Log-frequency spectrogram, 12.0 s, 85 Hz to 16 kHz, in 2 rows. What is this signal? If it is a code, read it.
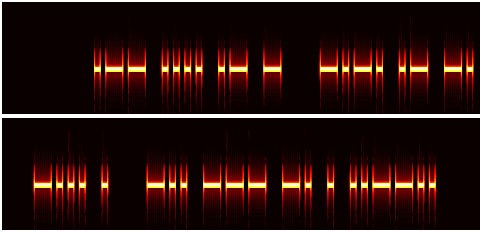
Morse code, heard as a keyed tone, about 17 wpm, 700 Hz. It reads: WHAT CAN BE DONE?
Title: Sentences from Top 500 Words 17wpm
